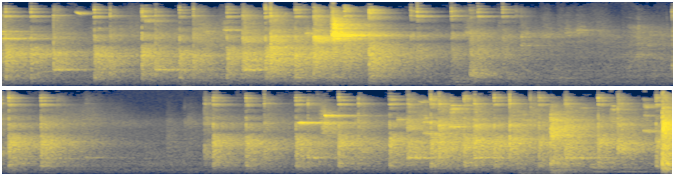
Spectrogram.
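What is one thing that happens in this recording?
A ping-pong ball clicks back and forth off paddles and a table in quick rallies.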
